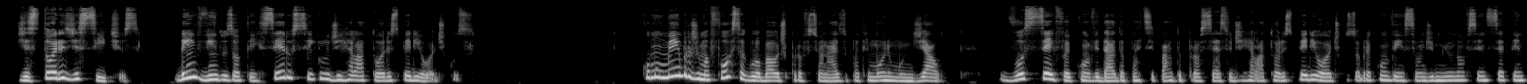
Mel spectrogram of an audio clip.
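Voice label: Brazilian Portuguese, General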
